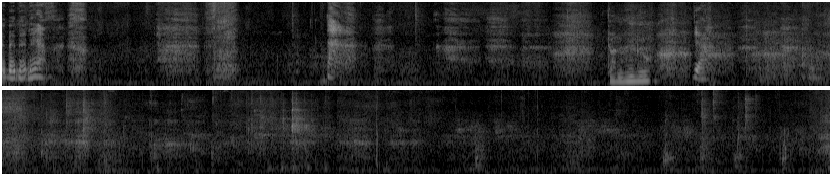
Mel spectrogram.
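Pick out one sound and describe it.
A young woman speaks with concern, close by.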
